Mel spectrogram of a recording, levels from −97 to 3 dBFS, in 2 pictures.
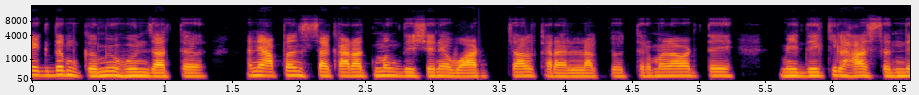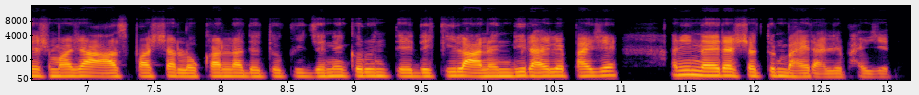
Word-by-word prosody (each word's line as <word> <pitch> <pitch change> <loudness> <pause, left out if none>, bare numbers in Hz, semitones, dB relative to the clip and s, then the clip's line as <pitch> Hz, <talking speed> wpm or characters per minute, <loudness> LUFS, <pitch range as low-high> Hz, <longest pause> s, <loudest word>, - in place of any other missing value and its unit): एकदम 175 +1 +1
कमी 150 +2 +1
होऊन 150 -2 +1
जातं 135 0 +1 0.4
आणि 165 +1 +2
आपण 165 +2 +3
सकारात्मक 145 +1 +1
दिशेने 145 0 -1
वाटचाल 135 +3 +1
करायला 130 -2 -1
लागतो. 125 +1 -4
तर 140 - -4
मला 145 +1 0
वाटतंय, 150 +1 -1 0.4
मी 145 0 +1
देखील 145 +2 -1
हा 140 -1 +3
संदेश 140 +1 -2
माझ्या 140 +1 +3
आसपासच्या 130 +2 0
लोकांना 135 +1 +1
देतो 130 +1 -5
की 135 - -9
जेणेकरून 140 +1 -2
ते 135 -1 -1
देखील 150 +3 -1
आनंदी 135 +2 +3
राहिले 145 +1 +3
पाहिजे 145 +4 +2 0.4
आणि 185 +1 +1
नैराश्यातून 155 -4 +3
बाहेर 125 -1 0
आले 115 +1 -4
पाहिजेत. 115 0 -9
140 Hz, 155 wpm, -18 LUFS, 130-150 Hz, 0.4 s, आपण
